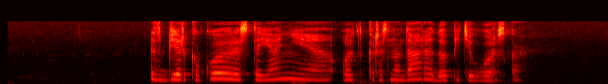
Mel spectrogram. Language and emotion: Russian, neutral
